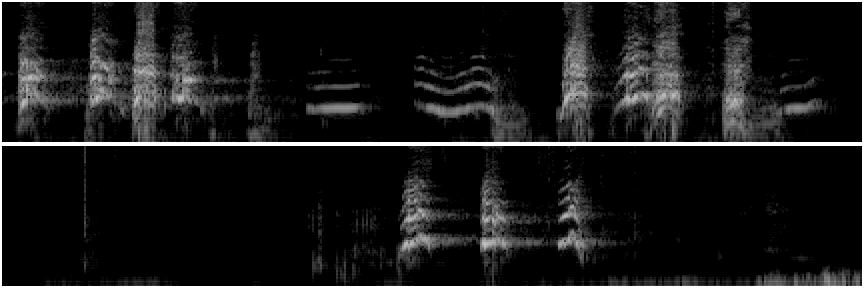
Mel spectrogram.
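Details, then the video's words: Irritable Miniature Pinscher giving clusters of three or four sharp, high yaps, separated by short whining tones that waver up and down, then a pause before another quick burst of barks. "som latidos de pinscher miniatura bravinho"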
